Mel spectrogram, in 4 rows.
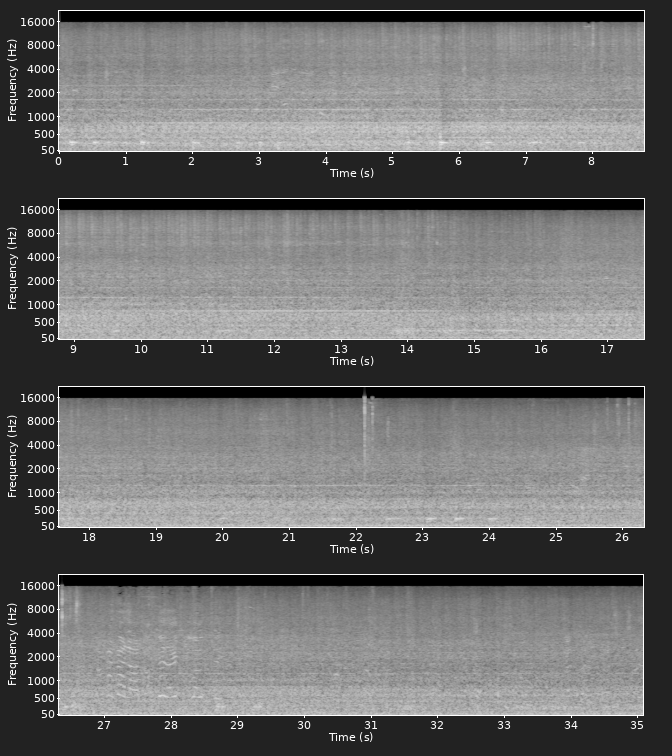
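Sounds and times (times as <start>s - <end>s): wheels knocking on rails: 0.0s - 16.1s
locomotive engine running: 0.0s - 35.0s.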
